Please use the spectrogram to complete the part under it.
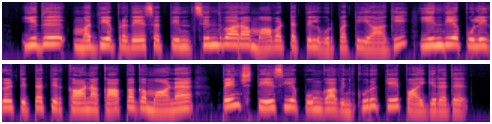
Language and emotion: Tamil, neutral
